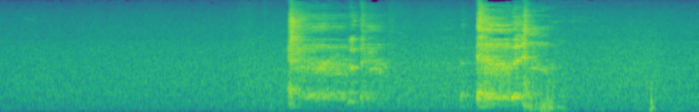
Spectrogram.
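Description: Two harsh cough bursts over steady background hiss, followed by a faint click.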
